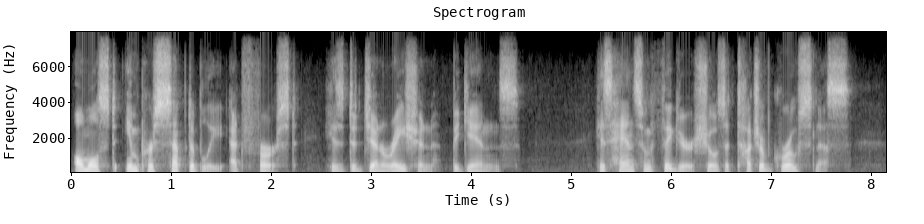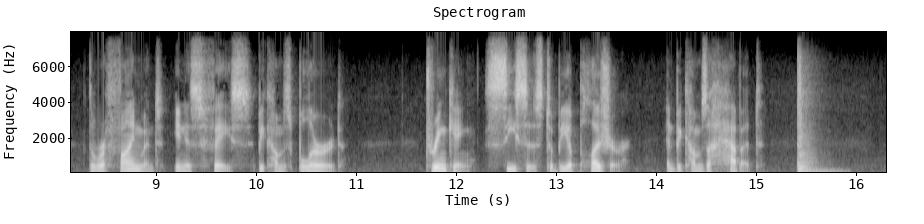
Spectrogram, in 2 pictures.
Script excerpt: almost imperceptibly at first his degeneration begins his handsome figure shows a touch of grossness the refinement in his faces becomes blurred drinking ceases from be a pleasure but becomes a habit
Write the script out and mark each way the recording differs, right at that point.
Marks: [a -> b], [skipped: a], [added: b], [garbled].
almost imperceptibly at first his degeneration begins his handsome figure shows a touch of grossness the refinement in his [faces -> face] becomes blurred drinking ceases [from -> to] be a pleasure [but -> and] becomes a habit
